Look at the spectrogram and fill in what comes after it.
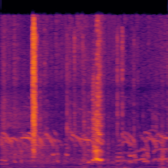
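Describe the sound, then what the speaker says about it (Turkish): A domestic chicken clucks in short, scattered bursts in a snowy yard, fairly faint and a little distant, with a few sharper calls standing out over a quiet background. "Tavuğumuz."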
